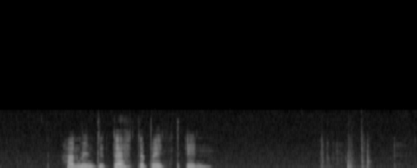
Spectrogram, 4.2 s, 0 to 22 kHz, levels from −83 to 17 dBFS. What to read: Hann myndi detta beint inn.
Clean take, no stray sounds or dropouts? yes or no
no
